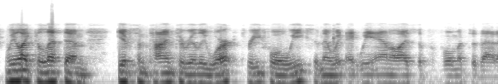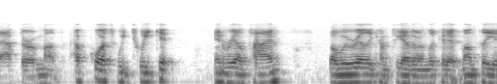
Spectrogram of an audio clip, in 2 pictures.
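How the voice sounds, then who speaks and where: A man speaking as an executive guest in an interview, giving emphatic, conversational advice. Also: lowish voice. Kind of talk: interview answers on marketing. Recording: dull lo-fi band-limited audio.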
